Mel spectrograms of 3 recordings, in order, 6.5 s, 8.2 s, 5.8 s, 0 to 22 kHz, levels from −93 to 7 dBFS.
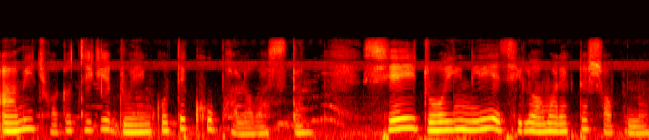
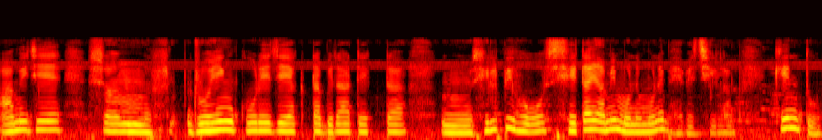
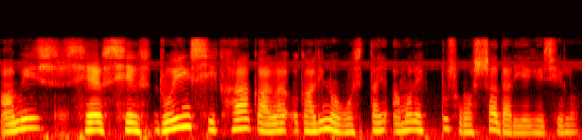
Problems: constant background noise, background conversations at intervals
